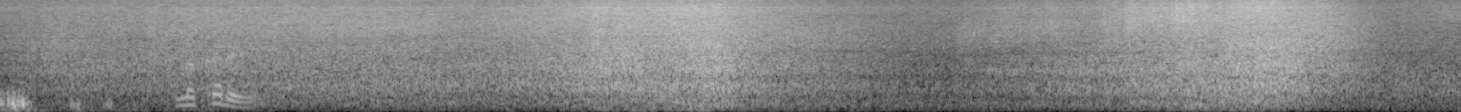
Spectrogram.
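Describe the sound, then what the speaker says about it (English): Ocean surf at a beach rolls in slow, swelling waves with a steady wash of wind noise, a few brief knocks at the start and no voices. "Listen to the waves."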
